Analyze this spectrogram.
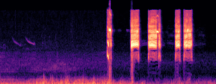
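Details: Black francolin at a farm house in Nawabshah, Sindh, Pakistan, gives a harsh, grating phrase: one short clipped note, then four loud rasping notes in quick succession, over faint low background rumble.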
